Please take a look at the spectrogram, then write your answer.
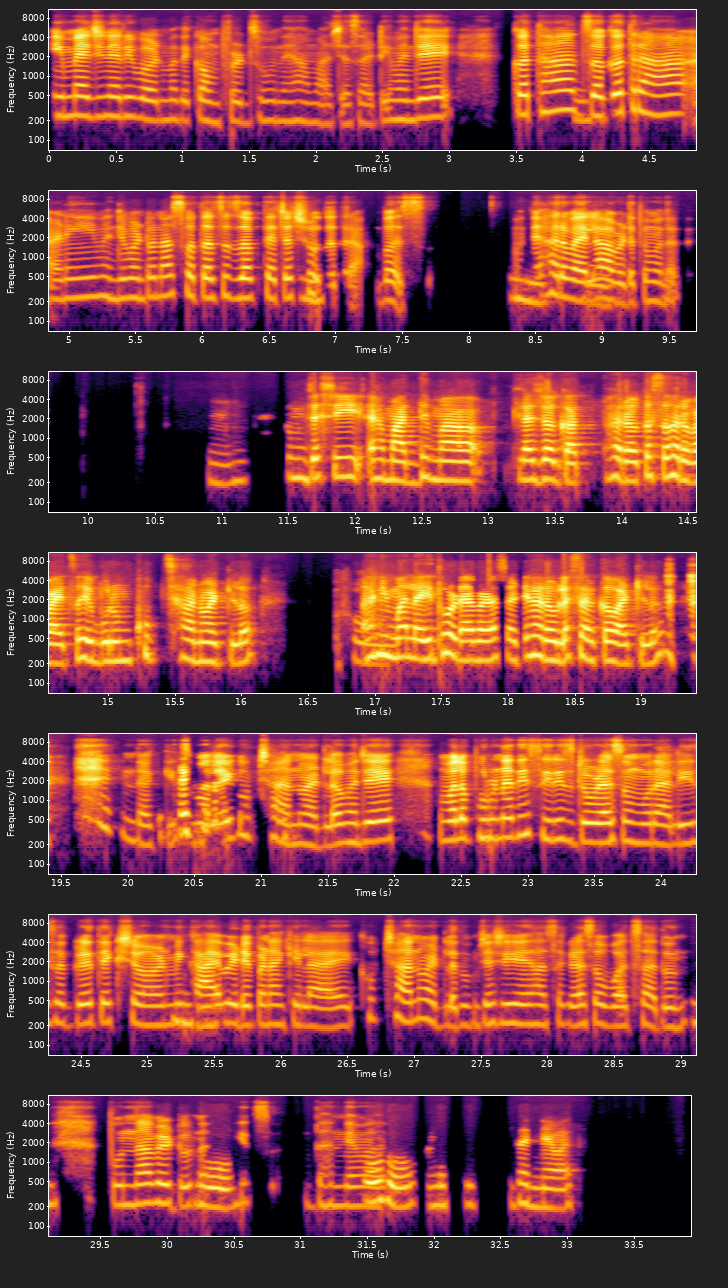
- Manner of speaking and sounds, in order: tapping; static; chuckle; laugh; in English: "सिरीज"; unintelligible speech; distorted speech
- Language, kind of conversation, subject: Marathi, podcast, तुला माध्यमांच्या जगात हरवायला का आवडते?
